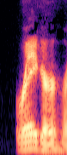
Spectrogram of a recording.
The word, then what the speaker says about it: Reagor: So, for instance, Jalen Reagor, right? Is that how you say it? – Yes.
